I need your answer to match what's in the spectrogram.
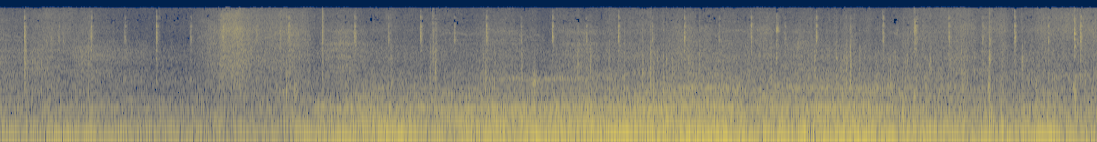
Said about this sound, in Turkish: Ve bakın normal araçlar gibi geri geri manevramı yaptım. Ve aracımı otoparka alıyorum.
